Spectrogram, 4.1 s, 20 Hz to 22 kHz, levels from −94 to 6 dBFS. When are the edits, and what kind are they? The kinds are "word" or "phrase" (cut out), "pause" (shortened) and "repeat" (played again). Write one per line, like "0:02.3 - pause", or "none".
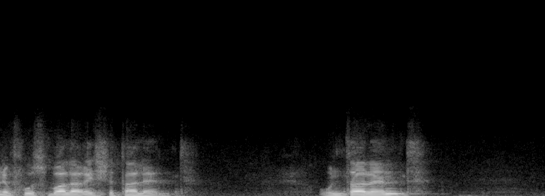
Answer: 0:02.6 - word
